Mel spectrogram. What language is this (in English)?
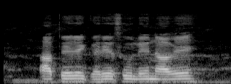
Goaria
